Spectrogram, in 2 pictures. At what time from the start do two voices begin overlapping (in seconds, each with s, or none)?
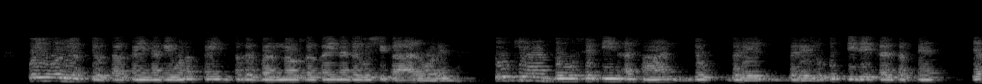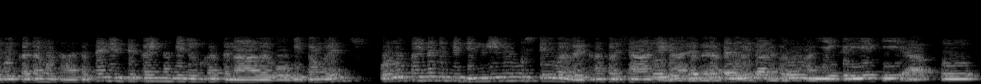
16.3 s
